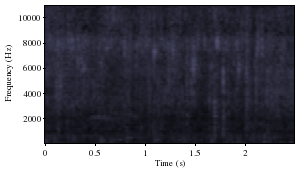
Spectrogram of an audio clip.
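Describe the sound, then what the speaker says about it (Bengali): An egg omelette fries in a pan for an egg curry, a soft continuous sizzle close by with faint crackles, no talking. "আর 2 পিঠ খুব ভালোভাবে ভেজে নিচ্ছি।"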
